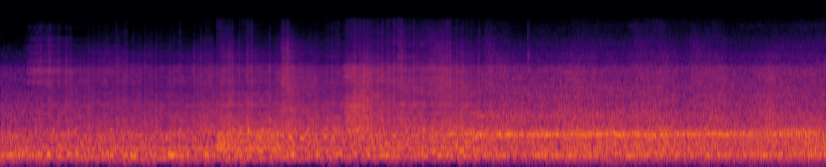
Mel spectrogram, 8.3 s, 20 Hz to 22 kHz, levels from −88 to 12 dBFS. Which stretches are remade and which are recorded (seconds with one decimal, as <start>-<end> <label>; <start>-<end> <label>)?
0.0-0.4 recorded; 0.4-4.8 remade; 4.8-8.3 recorded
